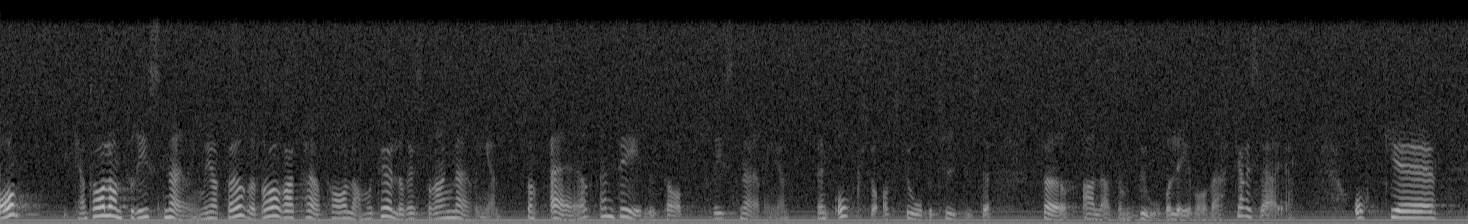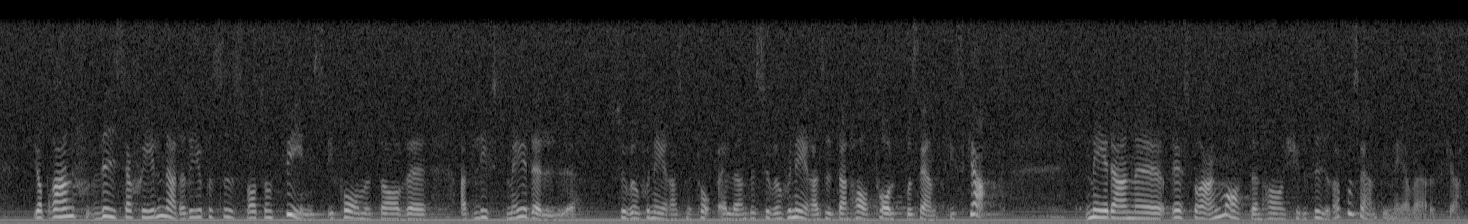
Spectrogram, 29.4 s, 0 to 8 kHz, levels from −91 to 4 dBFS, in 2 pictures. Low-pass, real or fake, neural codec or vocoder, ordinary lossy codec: 7.2 kHz; real; none; none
